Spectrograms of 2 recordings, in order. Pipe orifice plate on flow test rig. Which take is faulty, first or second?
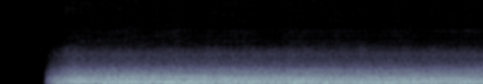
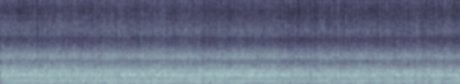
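second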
